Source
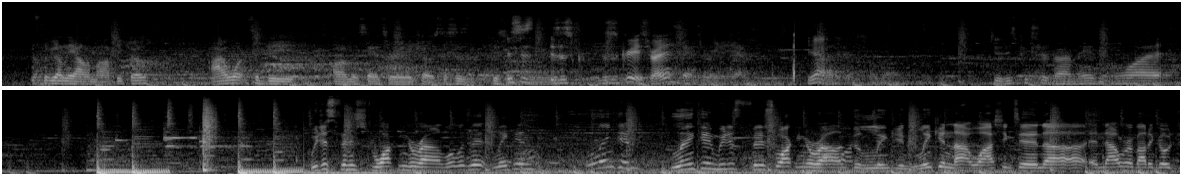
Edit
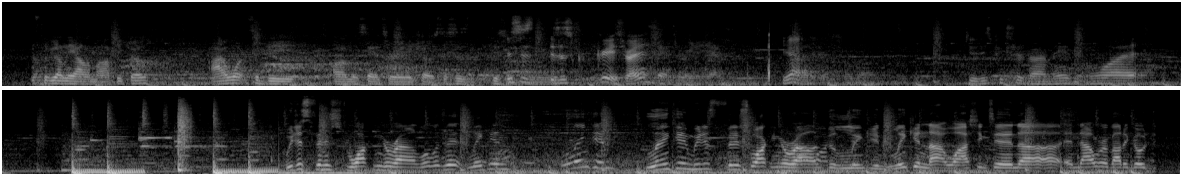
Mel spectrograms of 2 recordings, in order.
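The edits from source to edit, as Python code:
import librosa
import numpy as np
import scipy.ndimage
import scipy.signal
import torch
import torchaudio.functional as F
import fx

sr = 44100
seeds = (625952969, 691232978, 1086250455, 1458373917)

y = fx.edit(x, sr, fx.cut(start_s=5.93, length_s=0.25), tone=tone)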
